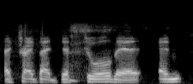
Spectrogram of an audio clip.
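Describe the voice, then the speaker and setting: A man's voice: medium pitch, fairly even intonation, normal speed, darkish tone, no echo. A man presenting at a meetup, explaining points agreeably over a video call. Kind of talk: casual video call discussion. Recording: dull dry video call audio.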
